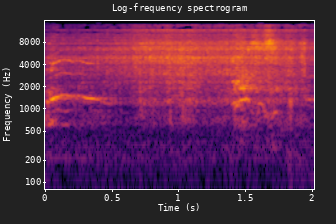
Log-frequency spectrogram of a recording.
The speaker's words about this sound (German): Ich habe ja auch meine Ice Bucket Challenge.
